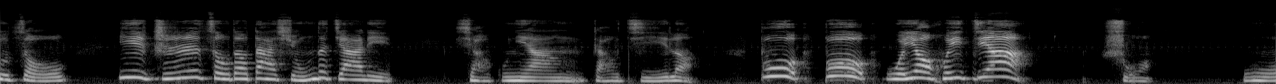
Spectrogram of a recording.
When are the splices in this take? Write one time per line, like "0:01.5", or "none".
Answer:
0:08.8
0:10.9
